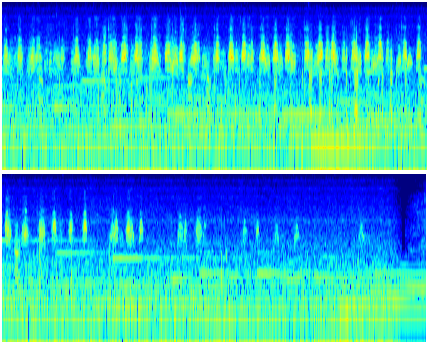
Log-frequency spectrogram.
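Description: Mallard ducks quacking in a fast run of short calls, several a second. The calls are densest for the first several seconds, then thin out and stop shortly before the end.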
